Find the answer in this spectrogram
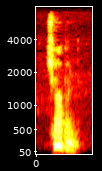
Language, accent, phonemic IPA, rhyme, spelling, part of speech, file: English, Southern England, /ˈt͡ʃɑː(ɹ)bən/, -ɑː(ɹ)bən, charbon, noun, LL-Q1860 (eng)-charbon.wav
- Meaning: A small black spot or mark remaining in the cavity of the corner tooth of a horse after the large spot or mark has become obliterated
